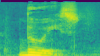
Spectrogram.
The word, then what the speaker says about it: Lewis: Puedes decir Lewis, pero sí. Ellos pronuncian Lewis.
